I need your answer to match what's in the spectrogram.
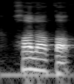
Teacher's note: خا اور قاف دونوں مستعلیہ ہیں، پر پڑے جائیں گے۔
